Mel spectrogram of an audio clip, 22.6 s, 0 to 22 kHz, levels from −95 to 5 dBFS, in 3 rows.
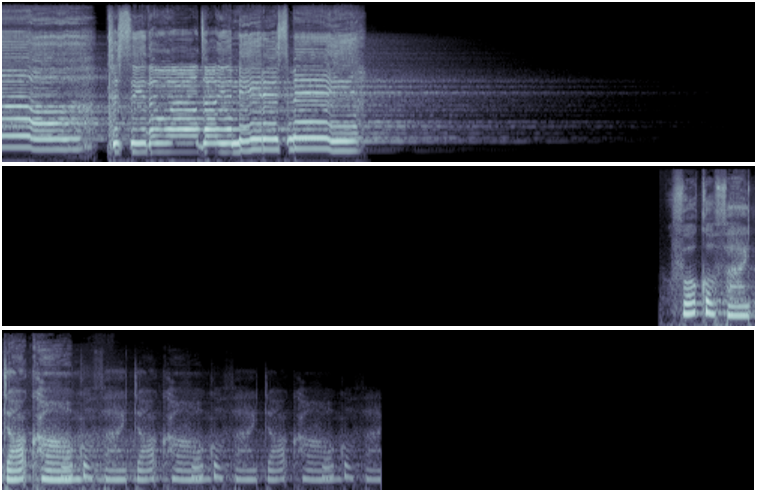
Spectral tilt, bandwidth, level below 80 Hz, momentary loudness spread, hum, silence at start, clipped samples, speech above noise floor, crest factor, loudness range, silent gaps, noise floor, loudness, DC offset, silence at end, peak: -2.5 dB/octave; over 20 kHz; -62 dBFS; 21 LU; none; 0 s; under 0.1%; over 69 dB; 22 dB; 21 LU; 7.73-14.05 s; under -90 dBFS; -19 LUFS; under 0.1%; 3.75 s; -4 dBFS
